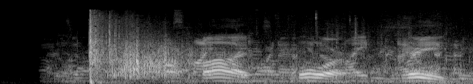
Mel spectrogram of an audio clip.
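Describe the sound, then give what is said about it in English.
A single sharp crack from a black-powder starting gun at a traditional wooden-snowshoe race, followed by loud shouting and cheering voices. “Then the gun goes off.”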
